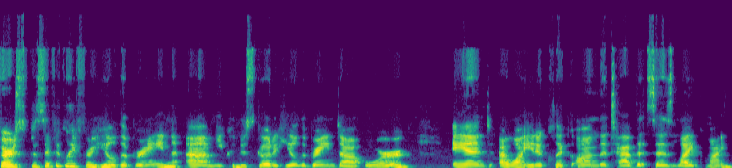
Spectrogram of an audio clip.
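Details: Adult woman speaking; normal speech.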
